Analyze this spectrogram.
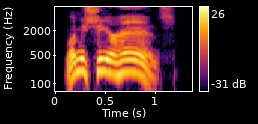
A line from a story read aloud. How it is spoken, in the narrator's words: Ted shouted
